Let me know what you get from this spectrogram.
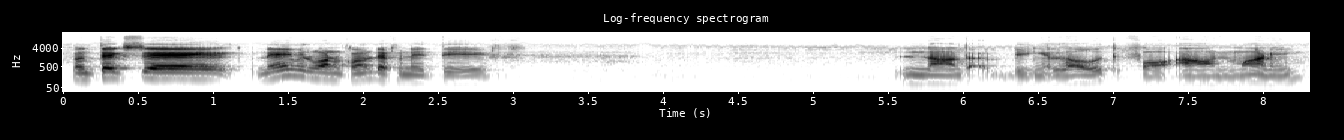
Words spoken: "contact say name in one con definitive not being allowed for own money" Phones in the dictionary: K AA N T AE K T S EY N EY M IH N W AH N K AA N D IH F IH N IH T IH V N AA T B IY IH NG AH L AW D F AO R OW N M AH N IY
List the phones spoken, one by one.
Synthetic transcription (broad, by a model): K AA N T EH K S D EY N EY M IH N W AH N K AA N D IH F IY N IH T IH N AA T B IY IH NG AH L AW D F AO W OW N M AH N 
